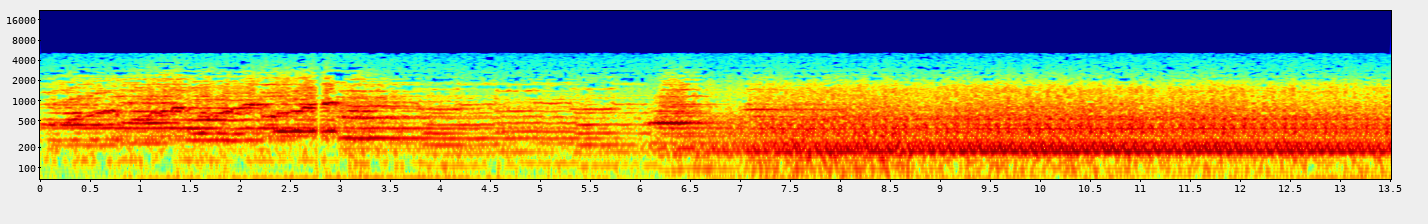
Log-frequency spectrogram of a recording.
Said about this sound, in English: Time on Buster's boat pulled us up the lake at an easy 30 knots.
